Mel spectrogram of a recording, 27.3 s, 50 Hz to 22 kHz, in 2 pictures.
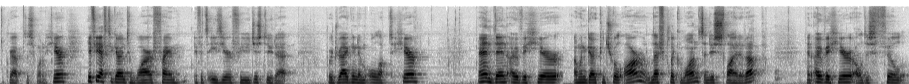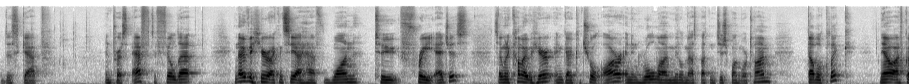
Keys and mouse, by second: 0.5 z, 2.2 g, 3.5 g, 3.6-7.1 middle drag, 4.6 g, 6.4 z, 7.1-8.4 shift+drag, 8.4 ctrl+z, 8.4-13.8 ctrl+middle drag, 9.0 ctrl+r, 12.1 alt+a, 13.8 shift+click, 14.7-22.7 middle drag, 15.6 f, 22.2 ctrl+r.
